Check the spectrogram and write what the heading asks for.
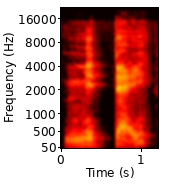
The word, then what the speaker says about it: midday: to this rule okay the exceptions here are words like midday midday okay in the word midday you've got two d's okay midday and in headdress headdress something special can happen here though in the first word midday you probably notice that that first d is a little bit too soft we use something here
